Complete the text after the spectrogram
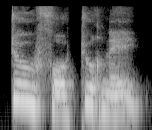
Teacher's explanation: tout for tourner is, you know, missing rather a lot. It's missing the nasalization, it's missing the R, you know, so it's hard to know.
